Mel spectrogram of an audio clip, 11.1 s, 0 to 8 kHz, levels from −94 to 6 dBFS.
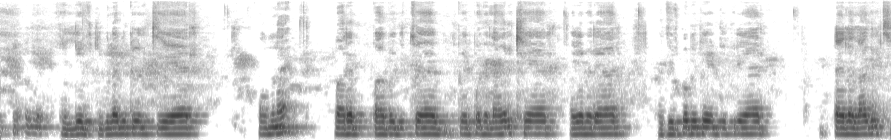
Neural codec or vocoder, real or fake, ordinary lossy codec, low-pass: none; real; none; none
